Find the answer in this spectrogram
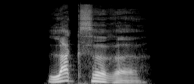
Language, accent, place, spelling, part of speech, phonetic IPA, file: German, Germany, Berlin, laxere, adjective, [ˈlaksəʁə], De-laxere.ogg
- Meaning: inflection of lax: 1. strong/mixed nominative/accusative feminine singular comparative degree 2. strong nominative/accusative plural comparative degree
